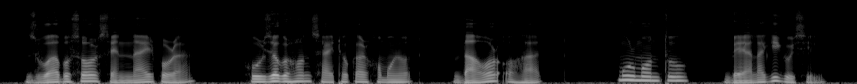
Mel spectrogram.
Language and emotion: Assamese, sad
